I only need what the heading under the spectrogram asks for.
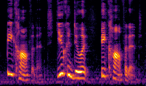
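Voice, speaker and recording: A woman's raised, projected voice is high in pitch and bright and sharp in tone, with very wide pitch swings. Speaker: author and confidence mentor for girls. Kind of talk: explanatory talk to camera.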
